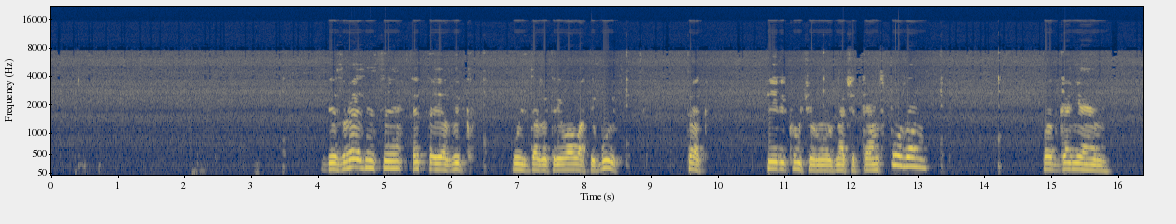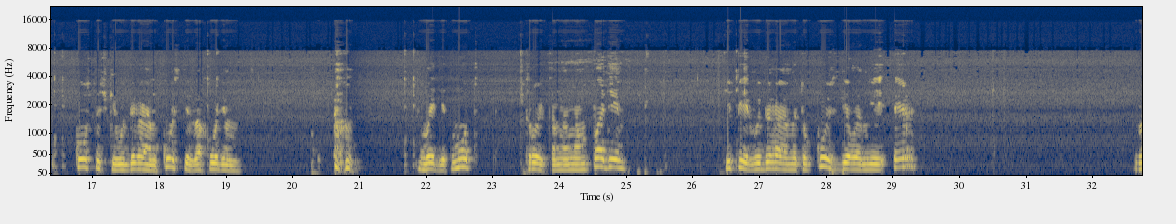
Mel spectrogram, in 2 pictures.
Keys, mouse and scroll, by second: 1.9 KP_3, 3.4-5.0 drag, 6.4-8.5 drag, 11.5-13.3 drag, 14.2-15.2 drag, 16.4 click, 18.8-21.8 drag, 23.4 KP_3, 25.5 shift+middle click, 26.6 click, 28.0 r, 30.5 click.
